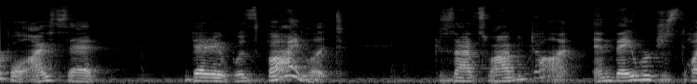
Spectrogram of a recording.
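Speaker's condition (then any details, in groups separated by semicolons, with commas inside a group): Disability causing slurred speech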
